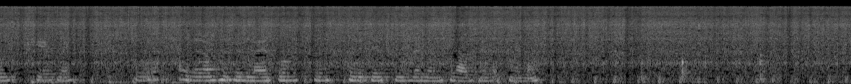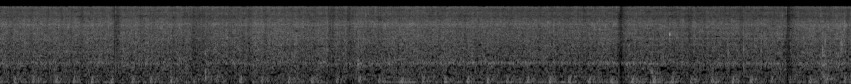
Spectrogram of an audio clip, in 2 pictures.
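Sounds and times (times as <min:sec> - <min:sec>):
kababs sizzling in oil: 0:00.0 - 0:17.0
wooden spatula tapping: 0:06.4 - 0:07.0.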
